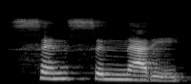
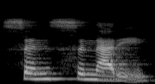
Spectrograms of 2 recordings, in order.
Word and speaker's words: Cincinnati: and another one uh cincinnati cincinnati this t becomes a flat t so what do you pronounce is cincinnati cincinnati the beginning sen you're going to pronounce with the sound of e all right still in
